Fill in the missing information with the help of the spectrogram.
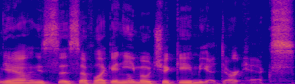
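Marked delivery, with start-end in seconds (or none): none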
